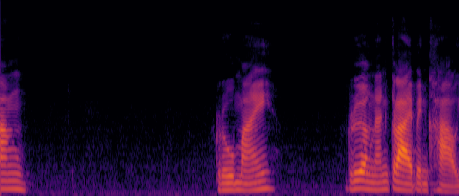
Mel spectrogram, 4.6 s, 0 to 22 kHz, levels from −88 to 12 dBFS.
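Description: Speech recording with no technical faults to report. Nothing in the audio calls for a time or a cause.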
